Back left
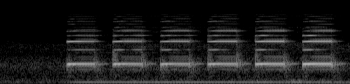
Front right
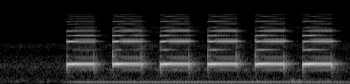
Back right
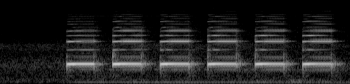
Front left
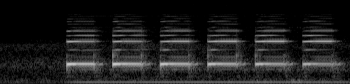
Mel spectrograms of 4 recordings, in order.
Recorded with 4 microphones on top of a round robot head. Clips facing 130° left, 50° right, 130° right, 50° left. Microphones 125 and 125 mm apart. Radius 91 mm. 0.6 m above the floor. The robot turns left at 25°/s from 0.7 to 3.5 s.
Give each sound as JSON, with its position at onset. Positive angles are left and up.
{"t": 0.7, "sound": "an alarm clock", "azimuth_deg": -35, "distance_m": 0.6}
